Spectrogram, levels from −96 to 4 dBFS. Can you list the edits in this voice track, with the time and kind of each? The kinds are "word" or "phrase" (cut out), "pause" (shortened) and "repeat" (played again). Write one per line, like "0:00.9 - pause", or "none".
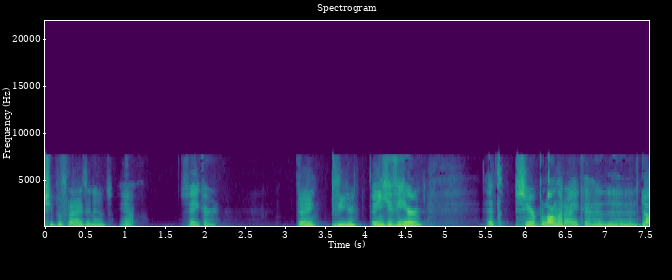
0:03.6 - word
0:05.9 - word

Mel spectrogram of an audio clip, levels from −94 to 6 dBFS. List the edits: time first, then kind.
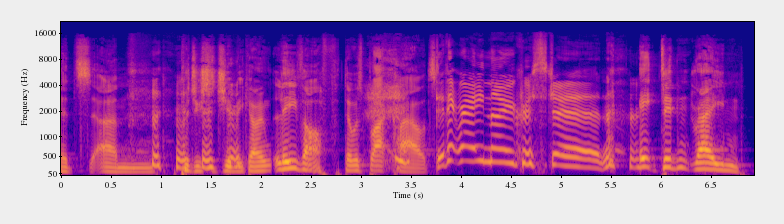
0:02.1 - word

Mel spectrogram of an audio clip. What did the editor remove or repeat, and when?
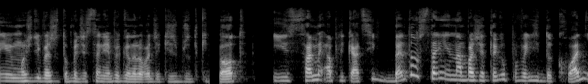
0:02.7 - word

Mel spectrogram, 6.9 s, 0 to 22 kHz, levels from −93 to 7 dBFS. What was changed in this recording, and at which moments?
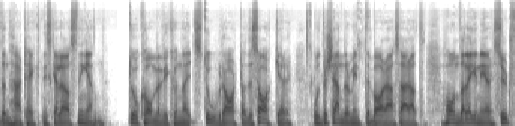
0:01.6 - pause
0:02.5 - word
0:04.3 - word
0:05.9 - word

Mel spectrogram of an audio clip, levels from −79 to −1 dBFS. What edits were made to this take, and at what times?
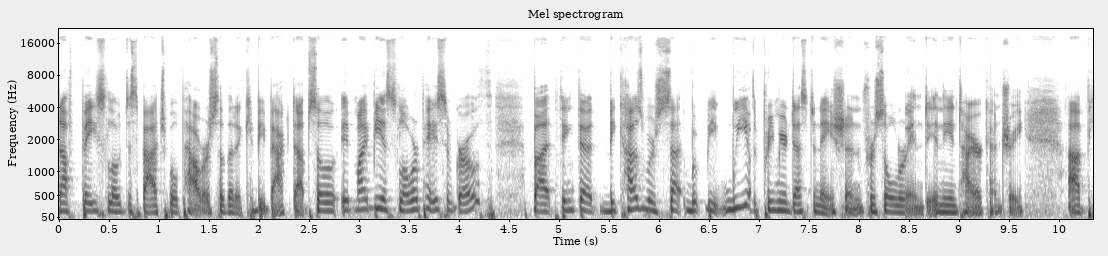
0:05.0 - word
0:05.4 - word
0:06.9 - word
0:08.5 - word

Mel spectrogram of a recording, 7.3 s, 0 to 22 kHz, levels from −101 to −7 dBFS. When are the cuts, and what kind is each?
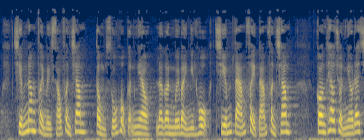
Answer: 0:04.2 - pause

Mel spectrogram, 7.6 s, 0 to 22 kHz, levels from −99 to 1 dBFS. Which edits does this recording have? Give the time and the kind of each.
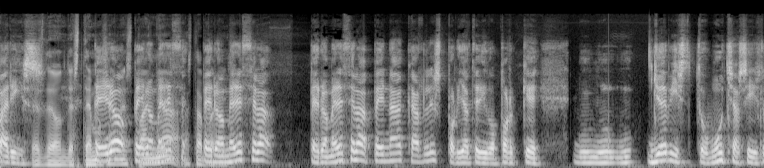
0:02.9 - pause
0:05.7 - word

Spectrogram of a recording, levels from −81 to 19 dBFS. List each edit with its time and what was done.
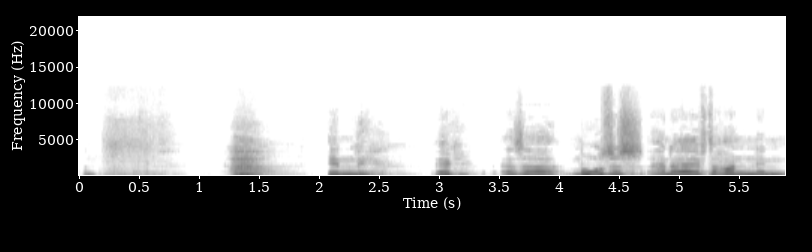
0:04.0 - pause

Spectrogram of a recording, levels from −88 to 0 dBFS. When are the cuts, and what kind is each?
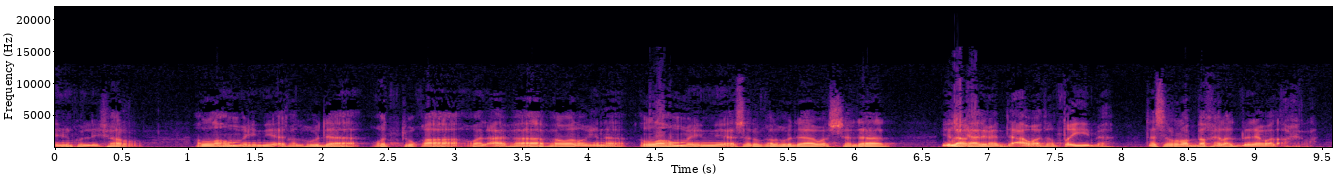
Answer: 0:01.7 - word
0:04.3 - pause
0:06.8 - word

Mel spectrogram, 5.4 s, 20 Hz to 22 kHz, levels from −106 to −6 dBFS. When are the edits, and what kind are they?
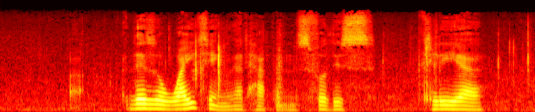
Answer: none

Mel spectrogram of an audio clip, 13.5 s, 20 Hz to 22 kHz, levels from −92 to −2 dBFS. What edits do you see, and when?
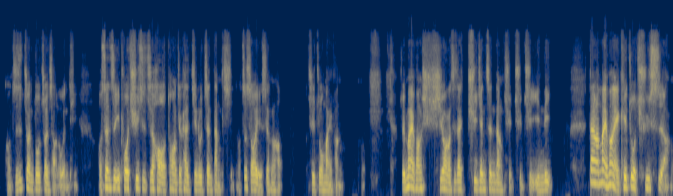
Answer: none

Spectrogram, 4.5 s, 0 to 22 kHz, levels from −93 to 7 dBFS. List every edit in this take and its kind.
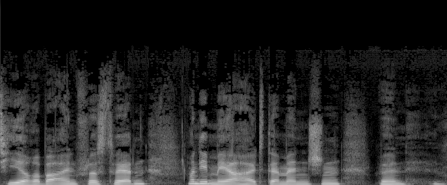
none

